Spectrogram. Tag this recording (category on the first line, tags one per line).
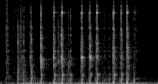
Sound effects > Other mechanisms, engines, machines
crackle
metal
bam
tools
foley
tink
boom
shop
strike
sfx
bang
wood
bop
little
pop
fx
percussion
knock
oneshot
rustle
sound
perc
thud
